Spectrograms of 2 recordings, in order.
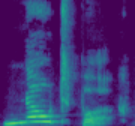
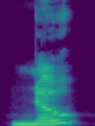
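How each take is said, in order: First: Higher, slow notebook; slow model word. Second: Said in the usual way. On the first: Shown as a demonstration. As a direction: sing out "Notebook" high and slow.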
